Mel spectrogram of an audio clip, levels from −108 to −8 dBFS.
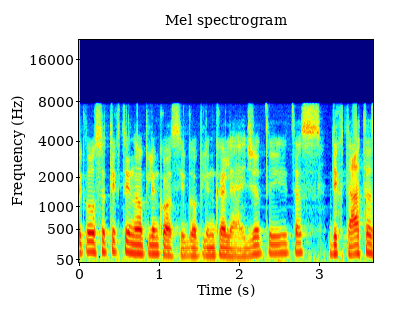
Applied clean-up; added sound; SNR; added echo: none; none; none; none.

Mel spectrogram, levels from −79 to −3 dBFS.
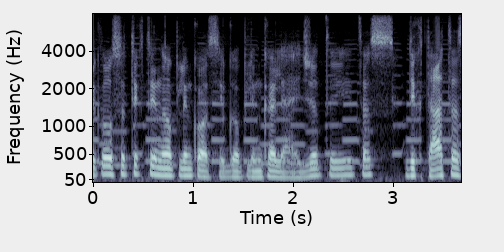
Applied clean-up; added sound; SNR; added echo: none; Wind instrument, woodwind instrument; 15 dB; none.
